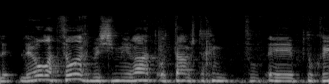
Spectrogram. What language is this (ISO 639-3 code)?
heb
